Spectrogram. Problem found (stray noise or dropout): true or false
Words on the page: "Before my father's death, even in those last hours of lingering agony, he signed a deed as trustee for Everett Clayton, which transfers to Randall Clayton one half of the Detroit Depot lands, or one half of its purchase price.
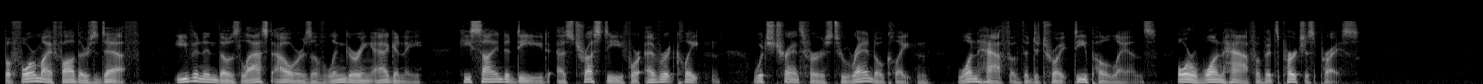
false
